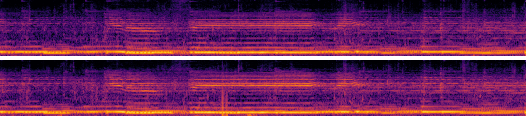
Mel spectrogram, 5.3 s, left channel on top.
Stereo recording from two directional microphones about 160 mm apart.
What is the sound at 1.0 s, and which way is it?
Music, 55° left (ahead or behind).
